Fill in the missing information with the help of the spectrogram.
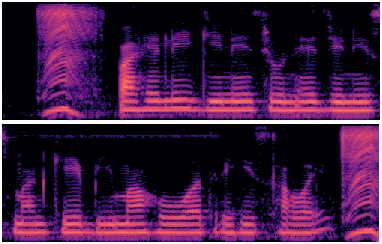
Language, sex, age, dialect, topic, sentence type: Chhattisgarhi, female, 36-40, Eastern, banking, statement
